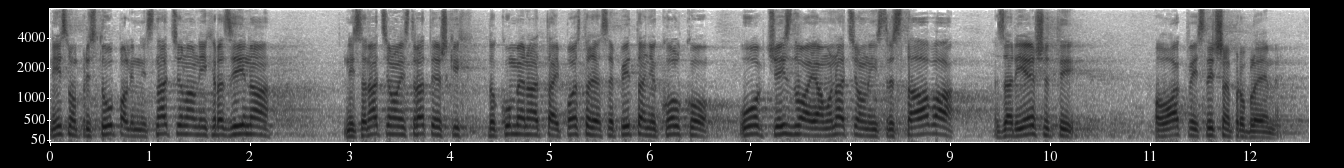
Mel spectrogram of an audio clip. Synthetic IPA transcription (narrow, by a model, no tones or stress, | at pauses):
niːsmo̞pɾist̪uːpalinisnat̪sionaːlnixɾaziːna | nisanat̪sjonalnisɾat̪e̞ʃkiːx | d̪o̞kume̞naːt̪aipo̞st̪aʋlʎase̞piːt̪aɲe̞ko̞lko̞uop̚t͡ɕe̞izd̪ʋaːjamo̞nat̪sjonalnixsɾet̪st̪aːʋa | zaɾje̞ːʃit̪i | o̞ʋakʋe̞islit͡ʃne̞pɾo̞ble̞ːmḛ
